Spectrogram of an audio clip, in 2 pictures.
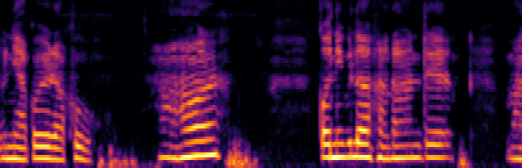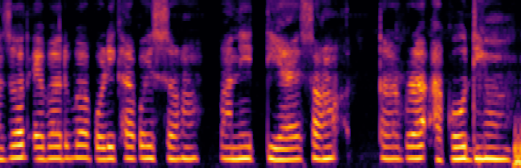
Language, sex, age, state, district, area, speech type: Assamese, female, 30-45, Assam, Sivasagar, rural, spontaneous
